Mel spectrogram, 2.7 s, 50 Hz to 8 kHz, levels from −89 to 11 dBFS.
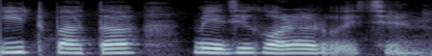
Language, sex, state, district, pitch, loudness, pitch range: Bengali, female, West Bengal, Kolkata, 230 Hz, -14 LUFS, 220-245 Hz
